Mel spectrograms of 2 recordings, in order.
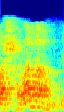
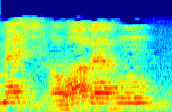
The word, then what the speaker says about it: مشربهم: الميم والشين مرققتان، لا يسبق اللسان وينطقها المفخمة مشربهم، لا، الميم والشين مرققتان بعدهما راء مفخمة، هكذا. قد علم كل أناس مشربهم مشربهم.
